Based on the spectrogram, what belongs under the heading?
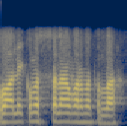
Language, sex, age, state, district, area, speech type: Kashmiri, male, 30-45, Jammu and Kashmir, Baramulla, urban, conversation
